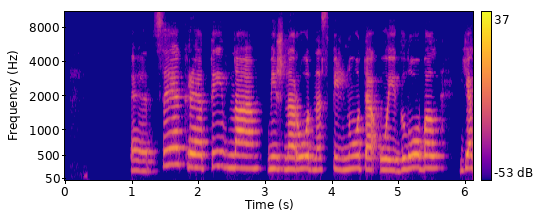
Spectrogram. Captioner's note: speaking Ukrainian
